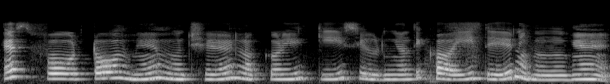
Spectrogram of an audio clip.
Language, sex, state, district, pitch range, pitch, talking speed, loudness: Hindi, female, Madhya Pradesh, Umaria, 235-275 Hz, 245 Hz, 110 wpm, -17 LUFS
